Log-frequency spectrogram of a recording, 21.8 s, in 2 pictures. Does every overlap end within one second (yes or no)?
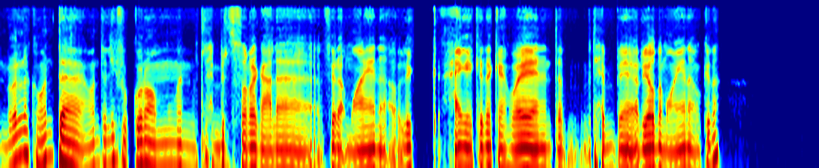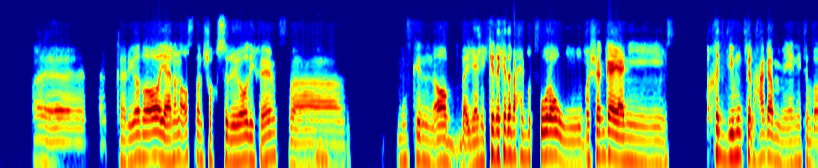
yes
